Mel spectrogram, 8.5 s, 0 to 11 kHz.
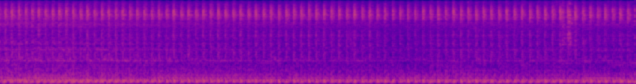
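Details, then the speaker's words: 2014 Hyundai Veloster Turbo engine, freshly rebuilt with machine shop work, at idle with the brake pedal plug unplugged: a hard, fast, even, deep metallic knock of about three per second, like a rod bearing; the owner suspects cylinder number two, possibly an overheated piston. "This is the sound that it's doing. We're thinking is a number two. Um, while it's doing that sound, um, for me, I think it's above heated piston or something like that."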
